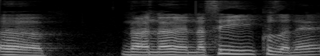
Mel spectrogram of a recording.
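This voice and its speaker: The tone is animated, with a quiet background. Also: man. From Guinea-Bissau. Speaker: political commentator, live streamer. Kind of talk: live stream political commentary. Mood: animated, critical. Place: kitchen. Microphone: earbuds.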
